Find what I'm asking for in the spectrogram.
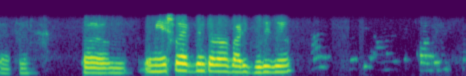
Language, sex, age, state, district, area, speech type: Bengali, female, 30-45, West Bengal, Howrah, urban, conversation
